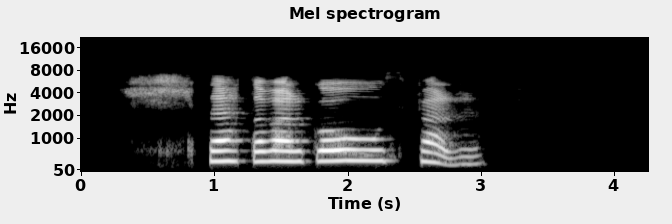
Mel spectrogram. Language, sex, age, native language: Icelandic, female, 8, Icelandic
